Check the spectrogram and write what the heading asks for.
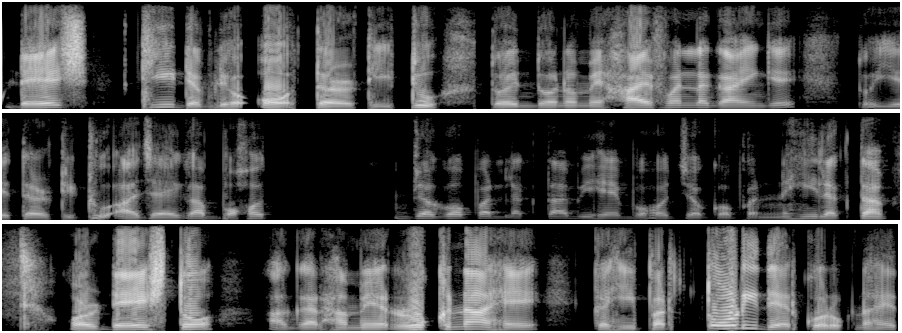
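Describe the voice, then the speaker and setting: Male tutor, from Pakistan, mid-pitched gravelly voice, patient explainer, dry close-mic lesson recording. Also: dry recording. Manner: explains patiently, reads English sentences slowly and emphatically. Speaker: English teacher. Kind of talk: classroom-style textbook lesson.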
